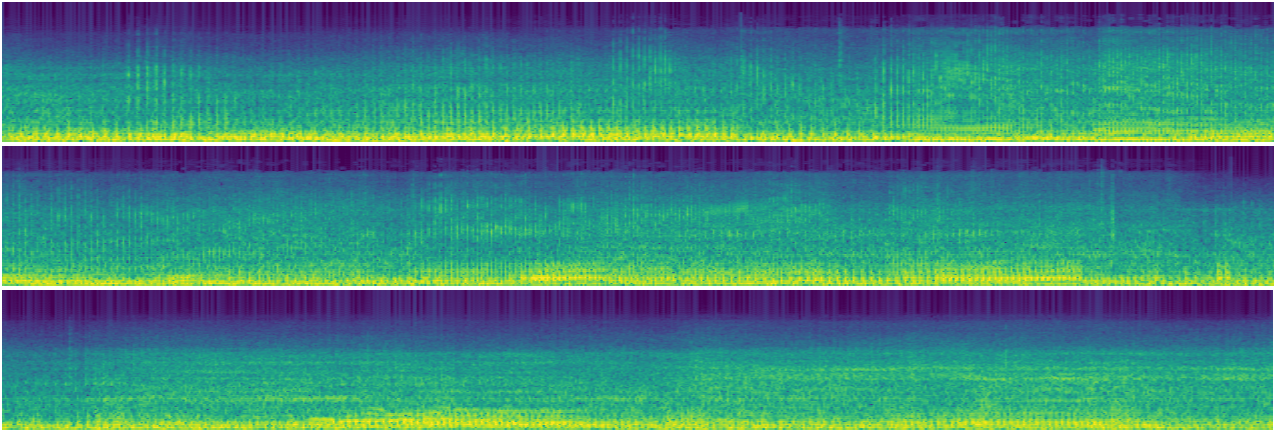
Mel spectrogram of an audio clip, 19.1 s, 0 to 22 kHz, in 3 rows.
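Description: KTM 690 enduro motorcycle's single-cylinder engine running under way on a dirt trail, the revs rising and falling.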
